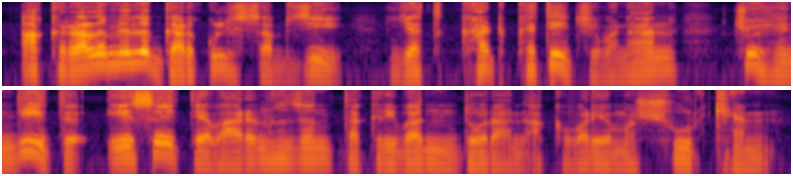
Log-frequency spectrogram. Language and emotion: Kashmiri, neutral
